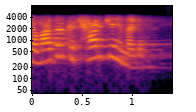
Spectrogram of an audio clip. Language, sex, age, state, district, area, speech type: Hindi, female, 18-30, Madhya Pradesh, Balaghat, rural, conversation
